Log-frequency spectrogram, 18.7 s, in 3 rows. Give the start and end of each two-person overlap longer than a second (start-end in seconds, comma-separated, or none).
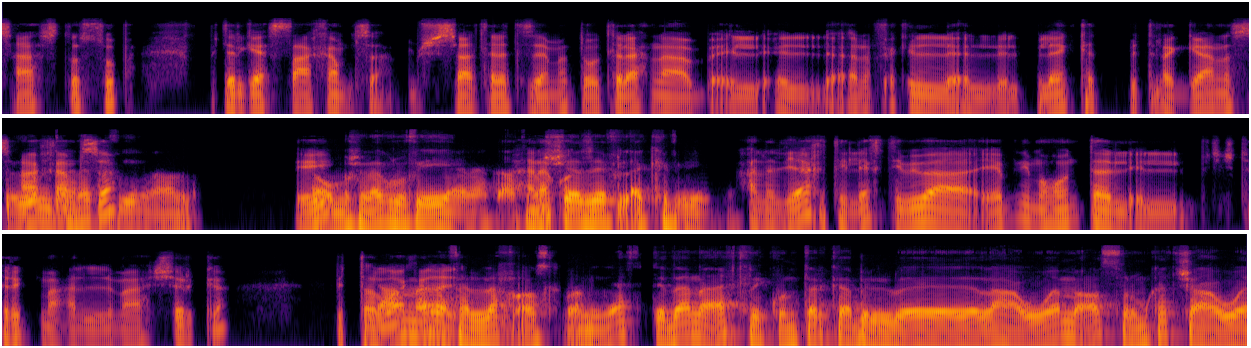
none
